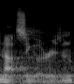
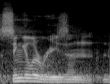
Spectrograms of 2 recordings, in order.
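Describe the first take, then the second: First: Quiet self-correction. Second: Said in the usual way. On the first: Real, not acted. Youth speaker correcting himself to the church, lower and softer aside.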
